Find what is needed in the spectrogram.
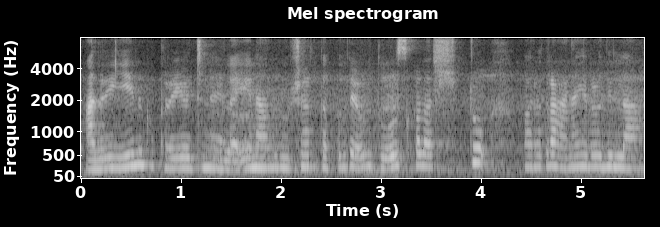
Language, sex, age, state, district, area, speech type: Kannada, female, 18-30, Karnataka, Chamarajanagar, rural, spontaneous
